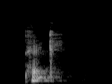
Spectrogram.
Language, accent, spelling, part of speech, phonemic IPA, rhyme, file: English, Southern England, peck, verb / noun, /pɛk/, -ɛk, LL-Q1860 (eng)-peck.wav
- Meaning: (verb) 1. To strike or pierce with the beak or bill (of a bird) 2. To form by striking with the beak or a pointed instrument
